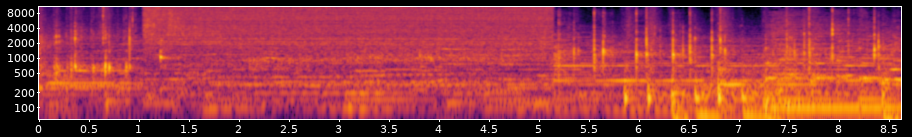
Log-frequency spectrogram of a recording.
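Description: Kitchen tap running water into a ceramic mug of hot-chocolate powder for about four seconds, then stopping; after that a metal spoon clinks and scrapes against the mug as it stirs.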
